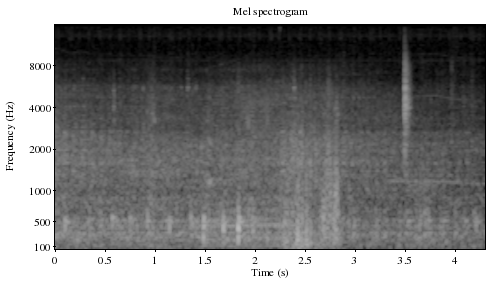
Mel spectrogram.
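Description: Rally car engine and road noise heard from inside the cabin, off the power as the car brakes for a hairpin, with a few faint knocks.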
